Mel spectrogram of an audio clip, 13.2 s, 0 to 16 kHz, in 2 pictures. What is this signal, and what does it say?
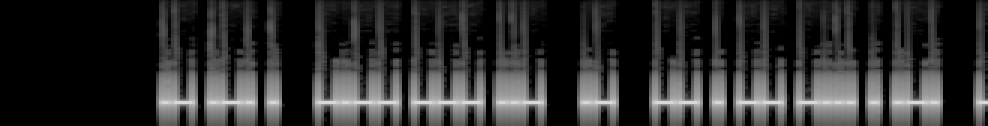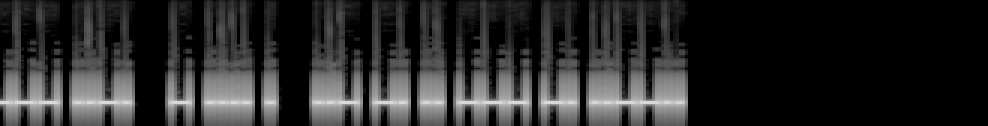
Morse code, heard as a keyed tone, about 30 wpm, 700 Hz. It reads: ARE YOU A MEMBER OF THE UNION?
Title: Sentences from Top 1400 Words 30wpm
